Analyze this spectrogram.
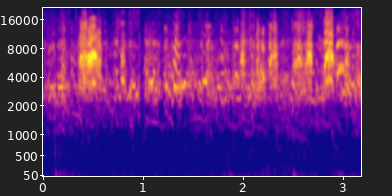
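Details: Budgie colony housed in an aviary: a thick stream of high chirps, squeaks and warbled chatter from many birds together.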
